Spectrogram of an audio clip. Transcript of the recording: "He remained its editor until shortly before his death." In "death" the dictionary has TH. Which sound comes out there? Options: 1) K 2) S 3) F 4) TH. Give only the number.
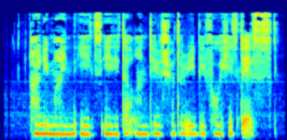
2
